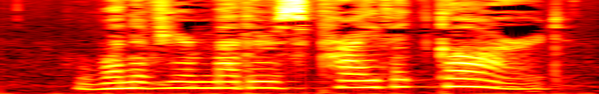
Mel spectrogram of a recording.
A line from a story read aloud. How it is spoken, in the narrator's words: I murmured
